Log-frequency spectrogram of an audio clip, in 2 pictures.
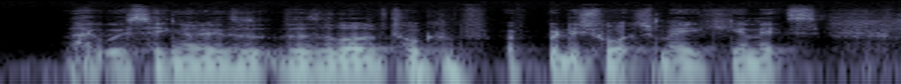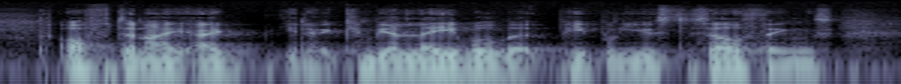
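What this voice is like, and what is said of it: Non-Scottish accent. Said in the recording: “from my accent, I'm not originally from here. I've been in Scotland for 20 years, but I'm not Scottish.”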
